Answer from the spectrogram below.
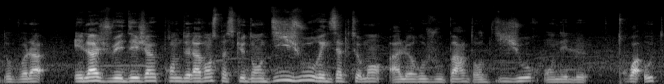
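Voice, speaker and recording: A man hosting a casual let's-play video, chatty and excitable, with sudden loud outbursts between low asides. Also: a little fast, slight background noise. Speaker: gaming video host.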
